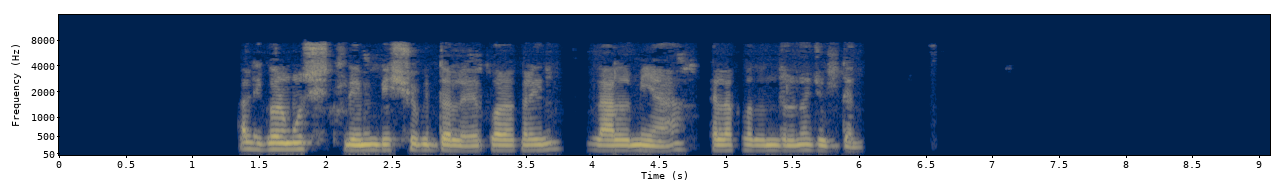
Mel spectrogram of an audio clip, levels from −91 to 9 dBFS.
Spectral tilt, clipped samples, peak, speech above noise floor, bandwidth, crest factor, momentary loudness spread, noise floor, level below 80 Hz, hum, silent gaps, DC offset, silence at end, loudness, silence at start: -4 dB/octave; under 0.1%; -6 dBFS; over 68 dB; 8 kHz; 18 dB; 10 LU; under -90 dBFS; -68 dBFS; none; 3.79-3.84 s, 4.82-4.87 s; under 0.1%; 3.05 s; -23 LUFS; 1.35 s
